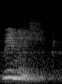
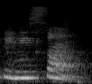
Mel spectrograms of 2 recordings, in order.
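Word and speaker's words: finissent: What we will pronounce? Il finish. We never pronounce il finissant. So lots of people do mistake because of isson, but we pronounce il finish, elle finish. Okay, we don't pronounce il finissant, elle finissant. We pronounce always il finish and elle finish.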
